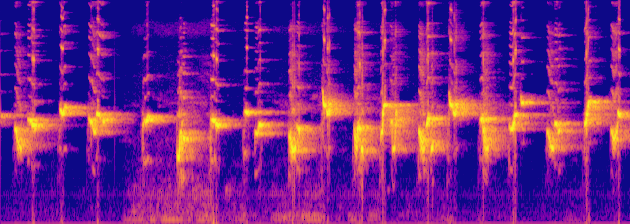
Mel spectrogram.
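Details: Yellow-vented Bulbul (trucukan) delivering a continuous energetic 'ropel' song meant as a lure for tutoring birds. Liquid chirping phrases repeat about three times a second, some notes rising higher, with a faint low rumble in the background.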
